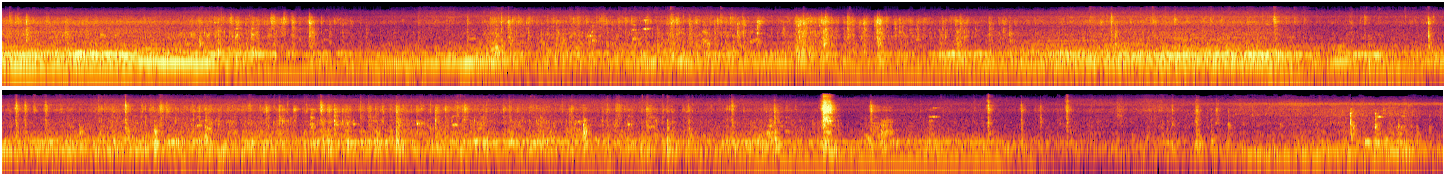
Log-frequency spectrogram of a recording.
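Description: Race car's engine heard from inside the cabin, its revs falling during the first few seconds as the car slows after the run, then running steadily at low revs while it rolls along at low speed. A sharp click comes about three-quarters of the way through, and the engine gets quieter near the end as the car comes to a stop.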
